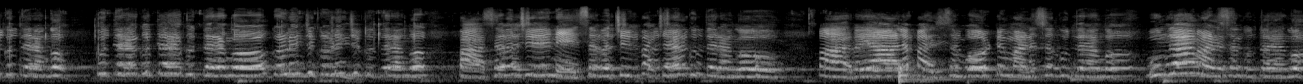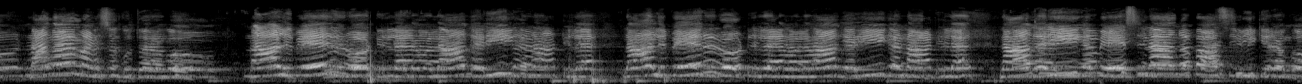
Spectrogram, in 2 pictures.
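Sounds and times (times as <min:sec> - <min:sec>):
children singing: 0:00.0 - 0:26.0.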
